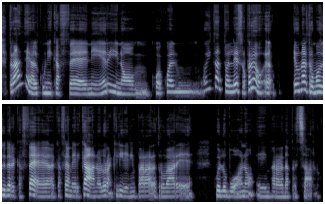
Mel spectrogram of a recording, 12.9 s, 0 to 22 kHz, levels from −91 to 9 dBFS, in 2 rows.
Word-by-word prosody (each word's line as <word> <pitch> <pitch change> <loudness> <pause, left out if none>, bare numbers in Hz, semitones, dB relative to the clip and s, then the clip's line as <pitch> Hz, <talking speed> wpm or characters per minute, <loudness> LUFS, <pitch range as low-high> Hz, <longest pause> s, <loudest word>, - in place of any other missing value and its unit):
Tranne - - +5
alcuni 195 +1 -1
caffè 180 -2 0
neri, 205 +7 -4
no, 175 -2 -3
mhmm, 215 +4 -12
quo 210 - -5
quel 240 -1 -1
ogni 240 +6 -8
tanto 355 - 0
all'estero, 250 +3 +1
però, 300 - +3
ehm, 200 -1 -2 0.3
è 260 - -2
un 275 +4 +2
altro 265 -9 +5
modo 230 0 +3
di 195 - +1
bere 190 -2 +1
il 170 - -6
caffè, 155 -2 +3
il - - -11
caffè 170 +5 -6
americano, 160 -2 +5
allora, 170 +4 -1
anche 190 - -10
lì, 185 -1 -5
devi 155 -1 -9
imparare 165 +2 -2
a - - -6
trovare 155 -1 -3 0.4
quello 175 -2 -2
buono 165 +5 -5
e 155 -5 -11
imparare 155 -1 -6
ad 150 - -7
apprezzarlo. 150 0 -1
185 Hz, 175 wpm, -26 LUFS, 160-235 Hz, 0.4 s, Tranne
